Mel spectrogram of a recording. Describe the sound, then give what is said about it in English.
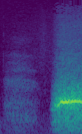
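A deep cleansing breath: a faint, short draw of air, then a louder, rushing breath that fills the rest of the moment. “Deep cleansing breath.”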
